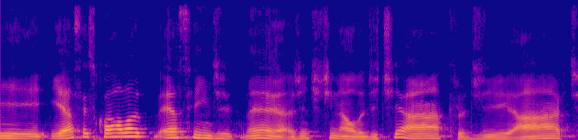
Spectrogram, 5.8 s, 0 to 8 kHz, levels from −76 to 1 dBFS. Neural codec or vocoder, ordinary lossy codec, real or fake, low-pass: codec, 16 kHz, 4 kbps, FreqCodec, larger model; none; fake; none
